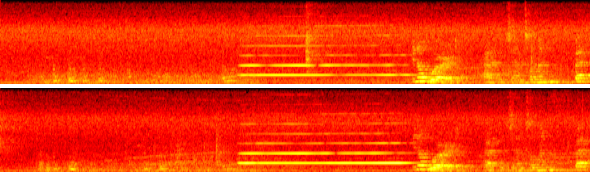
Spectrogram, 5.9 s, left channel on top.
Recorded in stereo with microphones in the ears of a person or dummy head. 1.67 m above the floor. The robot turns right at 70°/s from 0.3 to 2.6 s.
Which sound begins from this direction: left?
A woman speaking, at 4.1 s.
